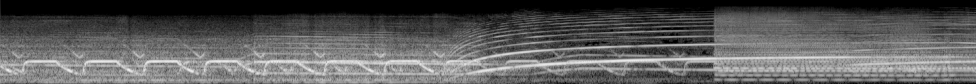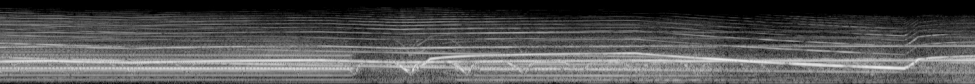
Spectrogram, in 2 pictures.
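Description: Fire truck sirens and air horn. A siren yelps quickly, then a siren winds up about five seconds in. A long air horn blast sounds from about seven to thirteen seconds, and after it the sirens wail, rising and falling slowly.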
